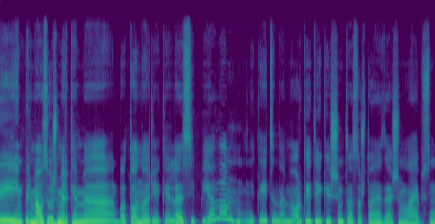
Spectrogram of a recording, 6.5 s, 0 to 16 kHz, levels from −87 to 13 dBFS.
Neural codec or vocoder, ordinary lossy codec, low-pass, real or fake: autoencoder, 48 kHz, 128 numbers a frame, DAC-VAE, trained on Japanese speech; AAC, 96 kbps; 14.4 kHz; fake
